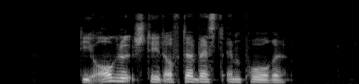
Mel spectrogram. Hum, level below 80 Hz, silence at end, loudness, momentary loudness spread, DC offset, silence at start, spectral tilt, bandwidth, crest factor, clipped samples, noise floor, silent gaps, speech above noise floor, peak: none; -60 dBFS; 0.75 s; -24 LUFS; 7 LU; under 0.1%; 0.8 s; -5 dB/octave; 11.5 kHz; 20 dB; under 0.1%; -75 dBFS; none; 52 dB; -6 dBFS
